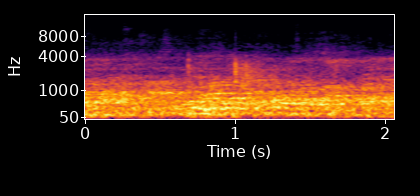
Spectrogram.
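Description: Billiard balls clack together on the table.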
